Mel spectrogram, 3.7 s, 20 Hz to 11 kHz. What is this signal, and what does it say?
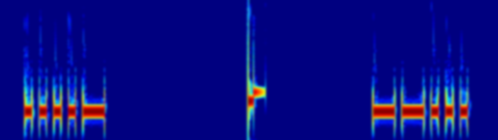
Morse code, heard as a keyed tone, about 22 wpm, 700 Hz. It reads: 4 7
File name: Single-Letter-Number-22wpm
